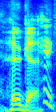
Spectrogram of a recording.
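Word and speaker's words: hygge: I learnt this phonetically it's actually pronounced huger bigger who go oh good okay so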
